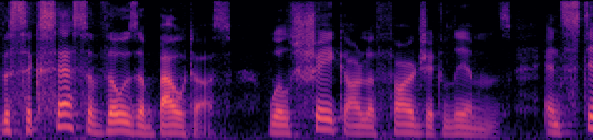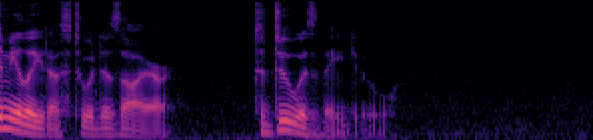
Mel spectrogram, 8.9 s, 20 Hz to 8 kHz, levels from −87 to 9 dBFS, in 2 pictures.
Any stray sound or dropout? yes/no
no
